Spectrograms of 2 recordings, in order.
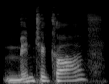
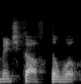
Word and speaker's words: Mintyukov: The Ducks kid, Mintyukov? Yes, Mintyukov, yep.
